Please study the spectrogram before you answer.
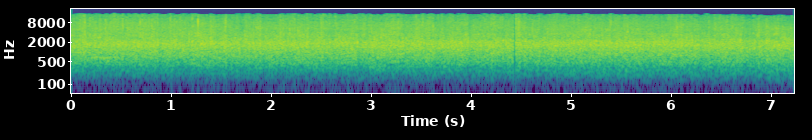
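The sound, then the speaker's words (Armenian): Republican lawmakers give Trump a standing ovation during his address, a sustained wall of loud, dense clapping that stays steady and unbroken from start to finish. “Ուղերձի ընթացքում խանդավառված հանրապետական օրենսդիրները ժամանակ առ ժամանակ կանգնում եւ հոտնկայս ծափահարում էին իրենց լիդերին”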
